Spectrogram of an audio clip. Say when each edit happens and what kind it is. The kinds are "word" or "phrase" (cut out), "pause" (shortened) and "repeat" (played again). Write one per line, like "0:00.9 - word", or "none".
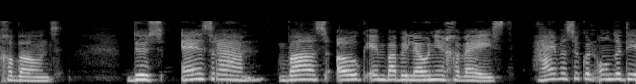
0:05.2 - pause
